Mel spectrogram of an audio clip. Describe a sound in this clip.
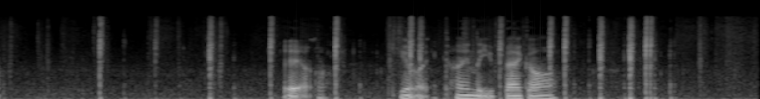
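Sharp sword hits land in quick bursts.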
